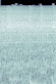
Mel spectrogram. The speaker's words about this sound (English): Round and round goes the drill.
